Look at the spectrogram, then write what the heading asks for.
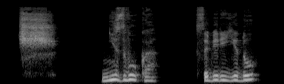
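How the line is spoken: Calm, clear speech. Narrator (Russian): Он говорил спокойно и четко

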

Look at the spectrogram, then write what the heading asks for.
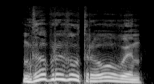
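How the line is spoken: Cheerful greeting. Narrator (Russian): весело поздоровалась Джулия

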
